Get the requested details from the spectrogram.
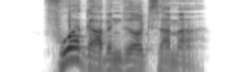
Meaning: inflection of vorgabenwirksam: 1. strong/mixed nominative masculine singular 2. strong genitive/dative feminine singular 3. strong genitive plural
- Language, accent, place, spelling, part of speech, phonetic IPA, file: German, Germany, Berlin, vorgabenwirksamer, adjective, [ˈfoːɐ̯ɡaːbm̩ˌvɪʁkzaːmɐ], De-vorgabenwirksamer.ogg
